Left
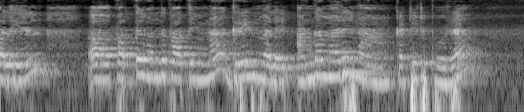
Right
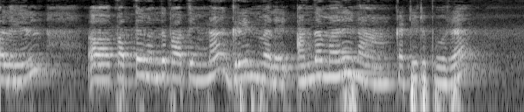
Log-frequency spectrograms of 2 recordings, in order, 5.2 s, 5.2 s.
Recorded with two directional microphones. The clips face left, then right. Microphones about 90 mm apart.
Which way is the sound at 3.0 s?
60° right (ahead or behind).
